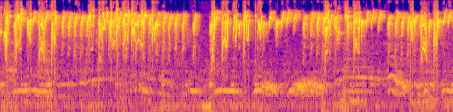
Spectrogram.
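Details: Crimson sunbird in restless song, pouring out shrill, fast twittering phrases of tiny clicks and squeaks, pausing briefly around four seconds, over faint low whistled tones.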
